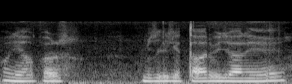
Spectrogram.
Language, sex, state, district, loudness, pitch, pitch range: Hindi, male, Uttar Pradesh, Shamli, -15 LUFS, 150 Hz, 145-155 Hz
